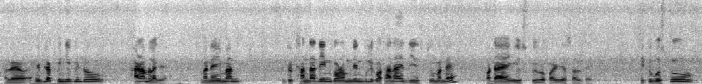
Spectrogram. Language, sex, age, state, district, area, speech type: Assamese, male, 45-60, Assam, Sonitpur, rural, spontaneous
